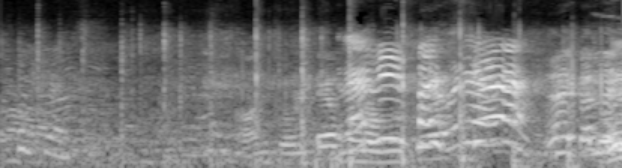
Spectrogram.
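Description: A group of children's voices, faint and scattered at first, turning into loud, high-pitched shouting about halfway through and ending in laughter.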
